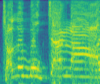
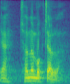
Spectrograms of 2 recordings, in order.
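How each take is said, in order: First: It is shouted forcefully. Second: It is said calmly and lightly.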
